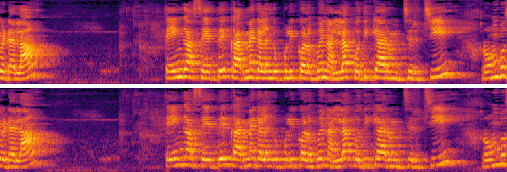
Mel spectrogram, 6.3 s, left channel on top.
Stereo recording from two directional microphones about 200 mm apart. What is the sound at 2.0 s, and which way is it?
A woman's voice, 35° left (ahead or behind).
